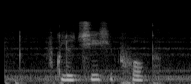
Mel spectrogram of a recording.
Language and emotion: Russian, neutral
